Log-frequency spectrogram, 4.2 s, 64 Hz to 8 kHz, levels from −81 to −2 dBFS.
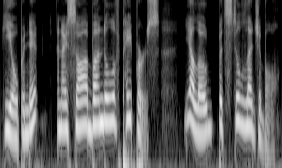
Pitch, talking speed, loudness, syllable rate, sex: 200 Hz, 200 wpm, -18 LUFS, 6.3 syllables/s, female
